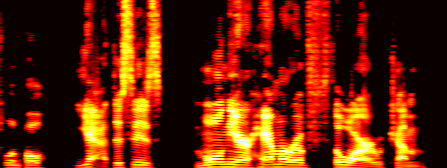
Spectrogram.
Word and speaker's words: Mjolnir: Yeah, this is Mjolnir Hammer of Thor, which I'm horribly mispronouncing. It's Mjolnir, 3 and yeah.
